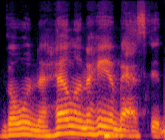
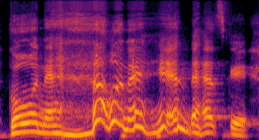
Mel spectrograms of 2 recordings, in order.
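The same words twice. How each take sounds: First: Said in the usual way. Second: Put-on slow, higher old-timer saying; old person voice. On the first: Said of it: "I heard an old person say". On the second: Quoting an old person, slow old-timer voice. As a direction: drag it out like an old person, laughing. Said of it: "as some old person would say".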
